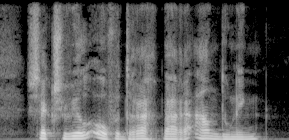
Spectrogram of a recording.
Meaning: sexually transmitted disease
- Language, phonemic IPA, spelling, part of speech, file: Dutch, /sɛksyˌeːl oːvərˌdraːxbaːrə ˈaːndunɪŋ/, seksueel overdraagbare aandoening, noun, Nl-seksueel overdraagbare aandoening.ogg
